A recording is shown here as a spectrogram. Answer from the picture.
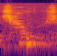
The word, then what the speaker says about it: Saul: 헝가리 발음으로는 샤울 샤울 샤울.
